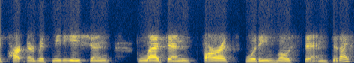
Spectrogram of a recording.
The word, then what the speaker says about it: Mosten: She's also recently partnered with mediation legend Forrest Mosten. Did I say his name right? Mosten, yes.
